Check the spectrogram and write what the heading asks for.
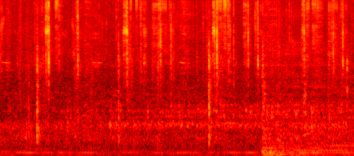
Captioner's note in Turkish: El arabası gıcırdama sesi; Müzik - Gerilim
